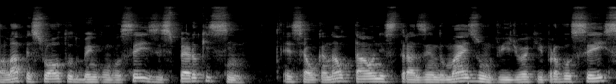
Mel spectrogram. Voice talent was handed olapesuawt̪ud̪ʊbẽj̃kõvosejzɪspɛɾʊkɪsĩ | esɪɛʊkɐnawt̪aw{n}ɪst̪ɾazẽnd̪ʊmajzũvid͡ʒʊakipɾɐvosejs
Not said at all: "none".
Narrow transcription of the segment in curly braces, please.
n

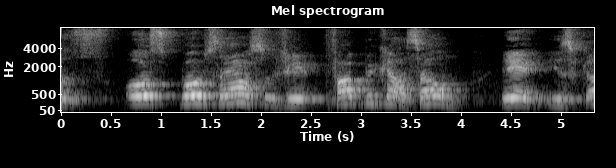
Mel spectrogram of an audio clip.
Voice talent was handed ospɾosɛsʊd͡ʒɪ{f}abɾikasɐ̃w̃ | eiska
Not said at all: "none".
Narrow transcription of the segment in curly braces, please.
f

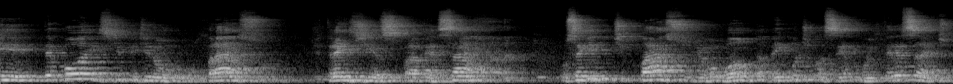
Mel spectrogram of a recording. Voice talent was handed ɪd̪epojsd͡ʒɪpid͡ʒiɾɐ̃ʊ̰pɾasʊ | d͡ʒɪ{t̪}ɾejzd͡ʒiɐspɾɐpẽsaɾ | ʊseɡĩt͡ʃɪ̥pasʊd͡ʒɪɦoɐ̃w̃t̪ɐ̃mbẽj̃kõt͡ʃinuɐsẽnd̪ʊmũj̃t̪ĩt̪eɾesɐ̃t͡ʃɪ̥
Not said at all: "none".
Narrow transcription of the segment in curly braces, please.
t̪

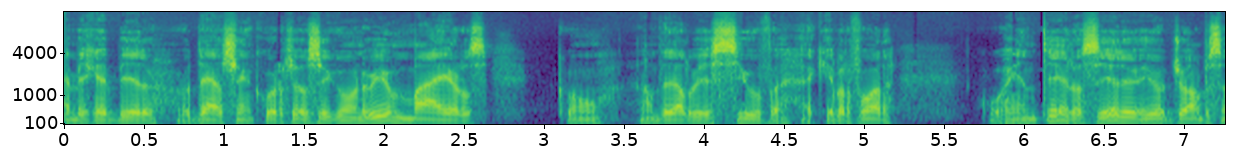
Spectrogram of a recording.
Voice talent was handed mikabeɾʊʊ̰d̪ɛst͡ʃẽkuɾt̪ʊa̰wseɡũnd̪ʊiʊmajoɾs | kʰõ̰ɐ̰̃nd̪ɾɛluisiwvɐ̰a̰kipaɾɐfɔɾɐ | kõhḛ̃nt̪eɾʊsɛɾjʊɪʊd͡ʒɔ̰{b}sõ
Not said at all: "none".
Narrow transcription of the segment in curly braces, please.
b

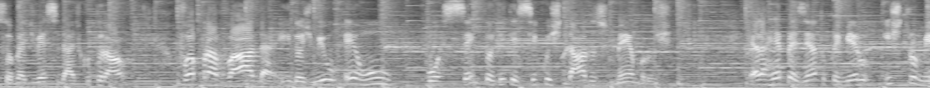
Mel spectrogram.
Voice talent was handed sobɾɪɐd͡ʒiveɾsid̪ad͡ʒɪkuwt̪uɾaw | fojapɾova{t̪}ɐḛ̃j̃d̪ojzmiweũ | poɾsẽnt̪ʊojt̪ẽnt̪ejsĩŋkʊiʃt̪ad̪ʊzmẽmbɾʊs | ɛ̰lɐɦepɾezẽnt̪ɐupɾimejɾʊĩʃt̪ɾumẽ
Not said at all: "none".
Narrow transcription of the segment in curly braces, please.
d̪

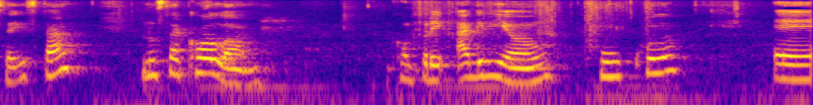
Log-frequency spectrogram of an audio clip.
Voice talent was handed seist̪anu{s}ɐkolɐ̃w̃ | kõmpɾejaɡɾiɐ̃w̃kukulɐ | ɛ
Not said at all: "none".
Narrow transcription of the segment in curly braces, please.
s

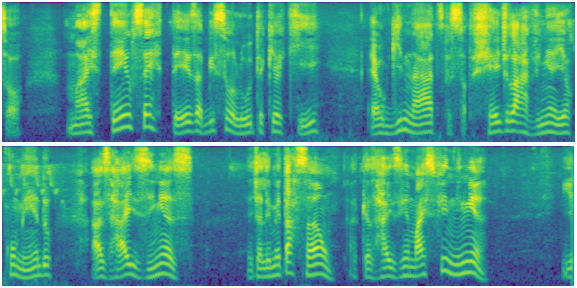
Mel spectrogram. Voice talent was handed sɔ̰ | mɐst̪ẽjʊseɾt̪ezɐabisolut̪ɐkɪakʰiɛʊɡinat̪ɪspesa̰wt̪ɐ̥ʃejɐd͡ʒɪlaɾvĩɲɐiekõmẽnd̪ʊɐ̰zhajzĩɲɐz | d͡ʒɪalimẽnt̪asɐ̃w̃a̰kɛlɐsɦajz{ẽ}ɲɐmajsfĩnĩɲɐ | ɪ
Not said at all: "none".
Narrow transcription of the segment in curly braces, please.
ĩ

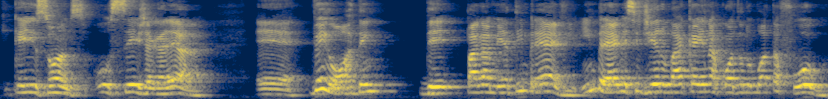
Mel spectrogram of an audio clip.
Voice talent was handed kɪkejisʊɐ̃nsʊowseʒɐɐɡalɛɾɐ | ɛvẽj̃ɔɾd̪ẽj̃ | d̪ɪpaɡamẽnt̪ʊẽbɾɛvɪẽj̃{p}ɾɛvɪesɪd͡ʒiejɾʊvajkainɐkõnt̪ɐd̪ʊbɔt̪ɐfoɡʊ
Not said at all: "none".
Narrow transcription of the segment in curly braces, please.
b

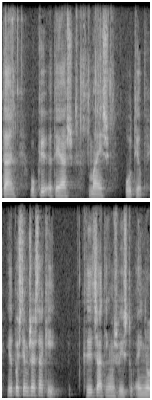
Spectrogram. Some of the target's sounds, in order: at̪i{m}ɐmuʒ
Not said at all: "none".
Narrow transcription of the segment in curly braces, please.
ɲ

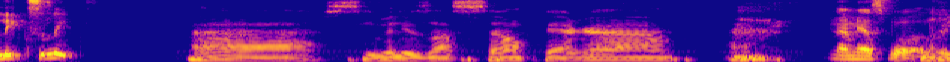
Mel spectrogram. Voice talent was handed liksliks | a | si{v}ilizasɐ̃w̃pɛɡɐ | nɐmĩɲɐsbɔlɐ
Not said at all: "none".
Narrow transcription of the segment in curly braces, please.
v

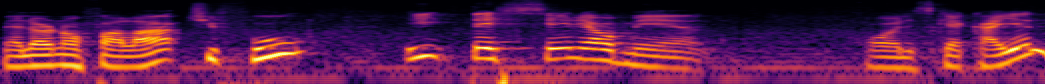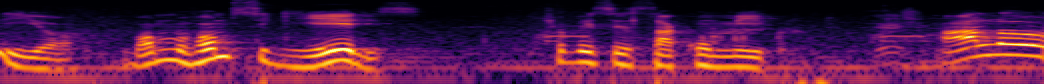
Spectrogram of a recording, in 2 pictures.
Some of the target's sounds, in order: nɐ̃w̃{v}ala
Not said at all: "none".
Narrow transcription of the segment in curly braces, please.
f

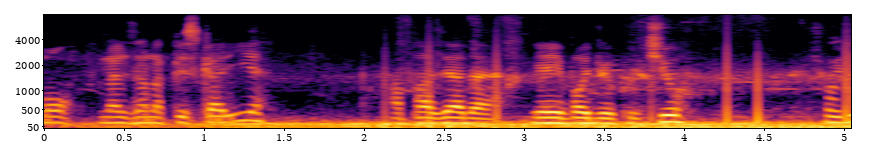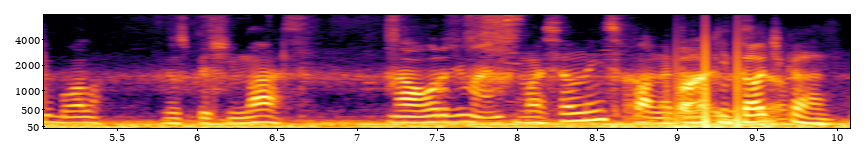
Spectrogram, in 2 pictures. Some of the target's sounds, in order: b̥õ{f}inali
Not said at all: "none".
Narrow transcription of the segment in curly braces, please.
f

